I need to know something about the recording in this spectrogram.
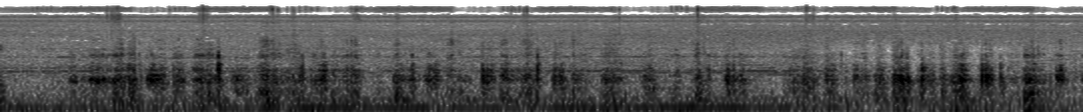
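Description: Knife blade shaving and scraping bark off a freshly cut forked branch in a run of short, uneven strokes, a few of them sharper and louder near the end.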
